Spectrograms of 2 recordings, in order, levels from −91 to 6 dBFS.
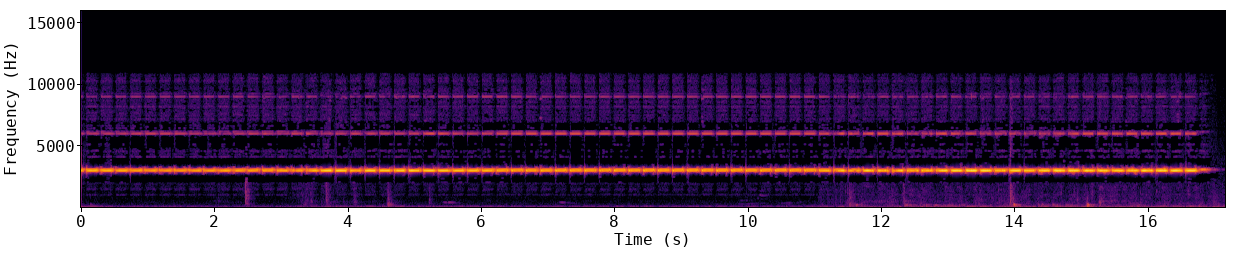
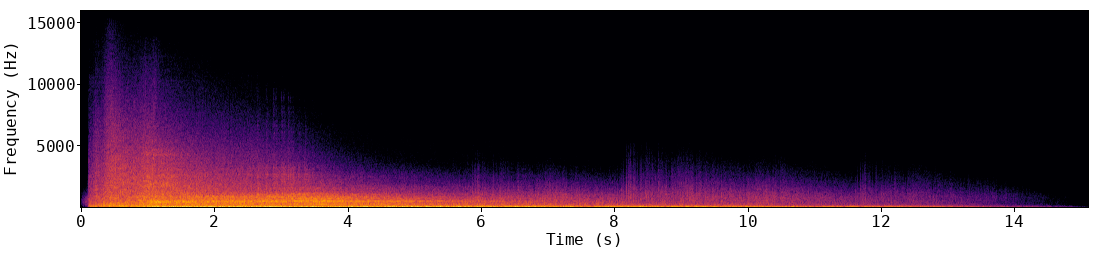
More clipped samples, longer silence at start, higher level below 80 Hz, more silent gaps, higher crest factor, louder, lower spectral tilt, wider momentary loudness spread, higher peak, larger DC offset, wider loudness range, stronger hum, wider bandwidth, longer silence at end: neither; about the same, 0 s vs 0 s; second, -60 dBFS vs -16 dBFS; neither; about the same, 12 dB vs 14 dB; first, -11 LUFS vs -17 LUFS; second, 3 dB/octave vs -8.5 dB/octave; second, 8 LU vs 20 LU; about the same, -2 dBFS vs 0 dBFS; neither; second, 7 LU vs 20 LU; neither; first, 10 kHz vs 6.2 kHz; first, 0.25 s vs 0 s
